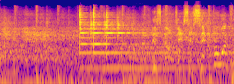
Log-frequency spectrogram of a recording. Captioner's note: bell ringing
